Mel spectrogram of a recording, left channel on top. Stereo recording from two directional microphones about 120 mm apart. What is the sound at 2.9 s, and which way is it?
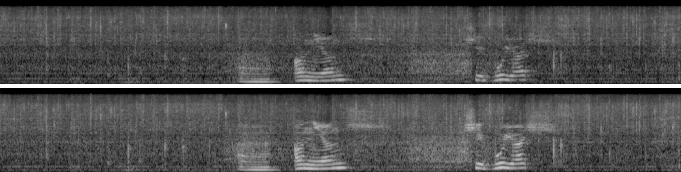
Speech, 50° right (ahead or behind).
